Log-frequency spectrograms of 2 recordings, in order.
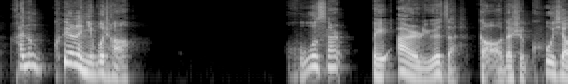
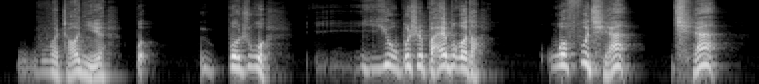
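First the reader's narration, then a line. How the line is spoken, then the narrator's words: Frightened stammering. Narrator (Chinese): 吓得，结结巴巴的说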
